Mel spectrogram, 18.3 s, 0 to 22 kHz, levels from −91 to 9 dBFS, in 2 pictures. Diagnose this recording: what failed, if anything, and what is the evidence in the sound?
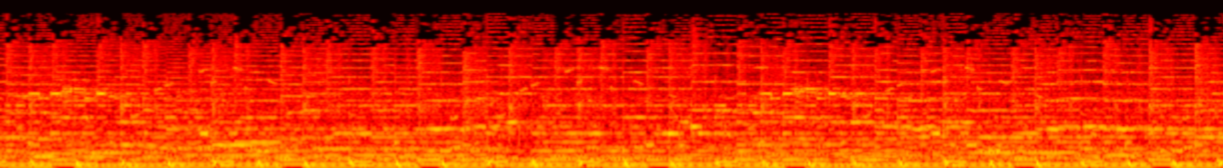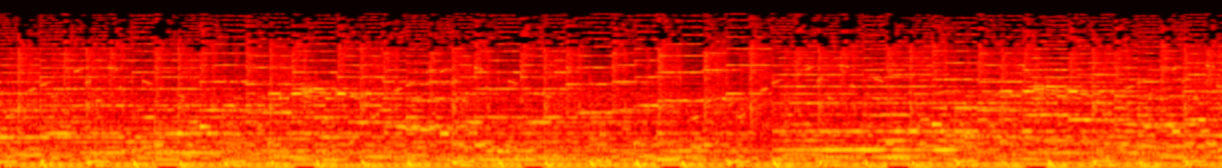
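The playback stage from disc failed briefly: CD scratch ticks, six between 2.92 and 4.13 s, about five a second, the longest about 2 milliseconds. A blemish passing once per revolution beat error correction. Expect thin vertical spectrogram lines and tiny waveform notches.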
